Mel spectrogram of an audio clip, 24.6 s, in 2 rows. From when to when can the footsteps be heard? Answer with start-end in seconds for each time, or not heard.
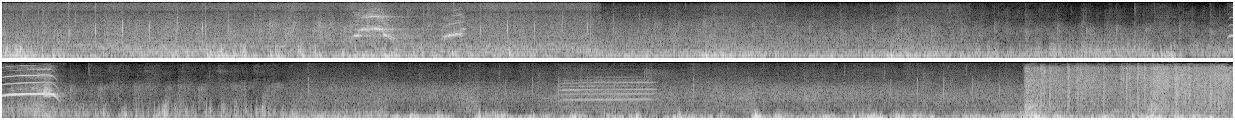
not heard.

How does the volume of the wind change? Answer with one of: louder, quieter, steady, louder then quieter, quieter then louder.
quieter.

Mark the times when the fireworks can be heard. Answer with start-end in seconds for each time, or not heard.
22.5-24.5.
